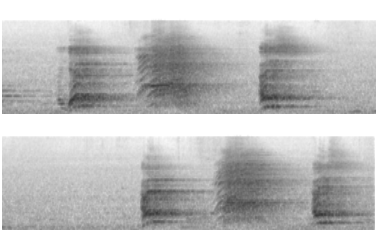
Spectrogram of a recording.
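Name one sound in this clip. A large group of young people shout together in loud bursts, echoing through a big hall.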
